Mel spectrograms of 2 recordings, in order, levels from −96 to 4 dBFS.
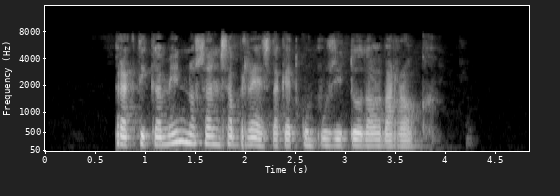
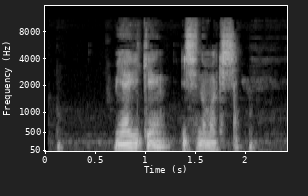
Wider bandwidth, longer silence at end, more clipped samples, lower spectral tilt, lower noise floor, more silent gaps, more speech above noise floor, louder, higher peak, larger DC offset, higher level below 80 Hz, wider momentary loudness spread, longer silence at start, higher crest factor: second, 7.8 kHz vs 11.5 kHz; first, 0.95 s vs 0.35 s; neither; about the same, -5 dB/octave vs -4 dB/octave; first, -87 dBFS vs -61 dBFS; neither; first, 66 dB vs 37 dB; about the same, -21 LUFS vs -23 LUFS; about the same, -4 dBFS vs -6 dBFS; neither; second, -62 dBFS vs -46 dBFS; about the same, 6 LU vs 5 LU; first, 0.7 s vs 0.15 s; about the same, 18 dB vs 20 dB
